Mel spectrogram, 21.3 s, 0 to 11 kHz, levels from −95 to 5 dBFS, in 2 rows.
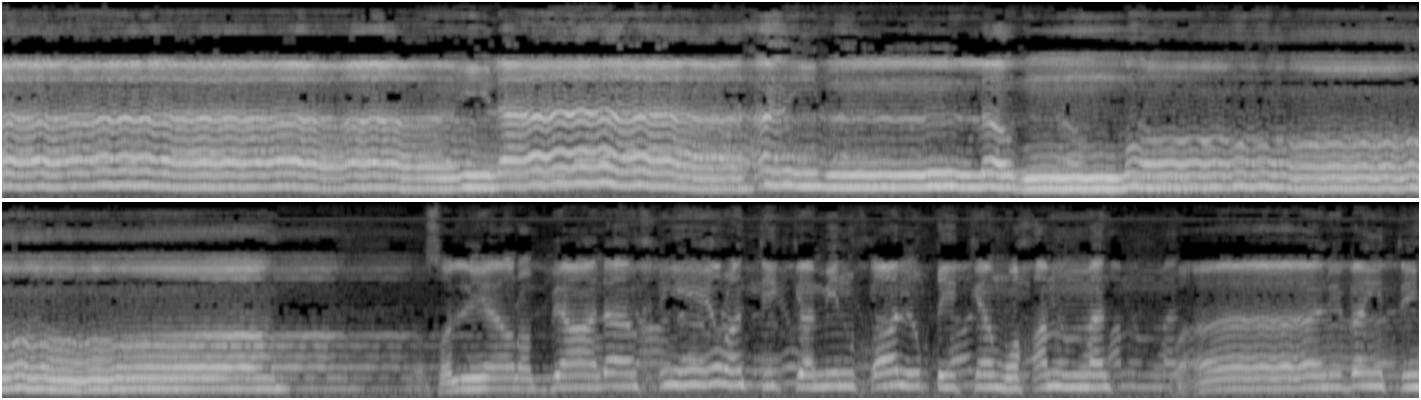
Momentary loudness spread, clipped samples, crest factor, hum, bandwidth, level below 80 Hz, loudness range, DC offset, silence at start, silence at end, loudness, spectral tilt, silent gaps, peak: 13 LU; under 0.1%; 16 dB; none; 10.5 kHz; -60 dBFS; 10 LU; under 0.1%; 0 s; 0 s; -23 LUFS; -4.5 dB/octave; none; -8 dBFS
